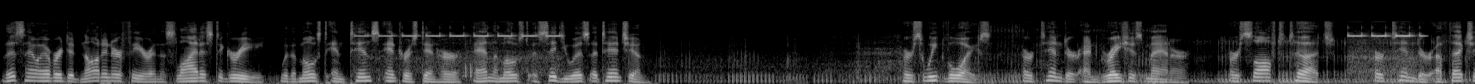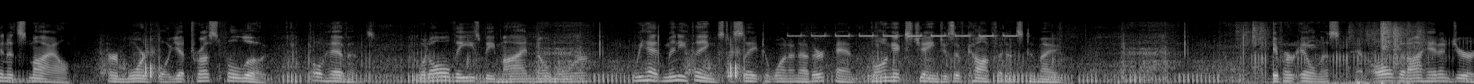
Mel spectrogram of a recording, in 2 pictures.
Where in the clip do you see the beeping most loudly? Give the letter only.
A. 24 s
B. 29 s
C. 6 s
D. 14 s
D.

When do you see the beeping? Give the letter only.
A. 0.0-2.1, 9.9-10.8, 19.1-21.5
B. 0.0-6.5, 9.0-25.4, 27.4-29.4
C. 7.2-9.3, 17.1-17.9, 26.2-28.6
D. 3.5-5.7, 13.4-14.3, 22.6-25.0
D.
